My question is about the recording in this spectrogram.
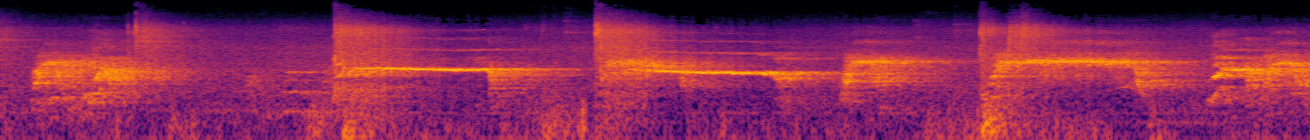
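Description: Kendo fighters' kiai, long held shouts one after another, with sharp cracks of bamboo shinai strikes about three seconds in, about six seconds in and near the ten-second mark, echoing in a large wooden-floored hall.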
